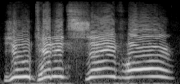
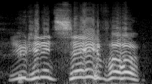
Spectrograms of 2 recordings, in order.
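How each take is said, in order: First: Screamed, much higher and louder, slow; yelling. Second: High, loud anguished cry; anguished outburst. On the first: Father grabbing Asante's tunic, yelling in his face. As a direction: yell it right into his face. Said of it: "and yells in your face". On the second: Father first accusing Asante, in anguish. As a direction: cry it out at him. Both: Acted.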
